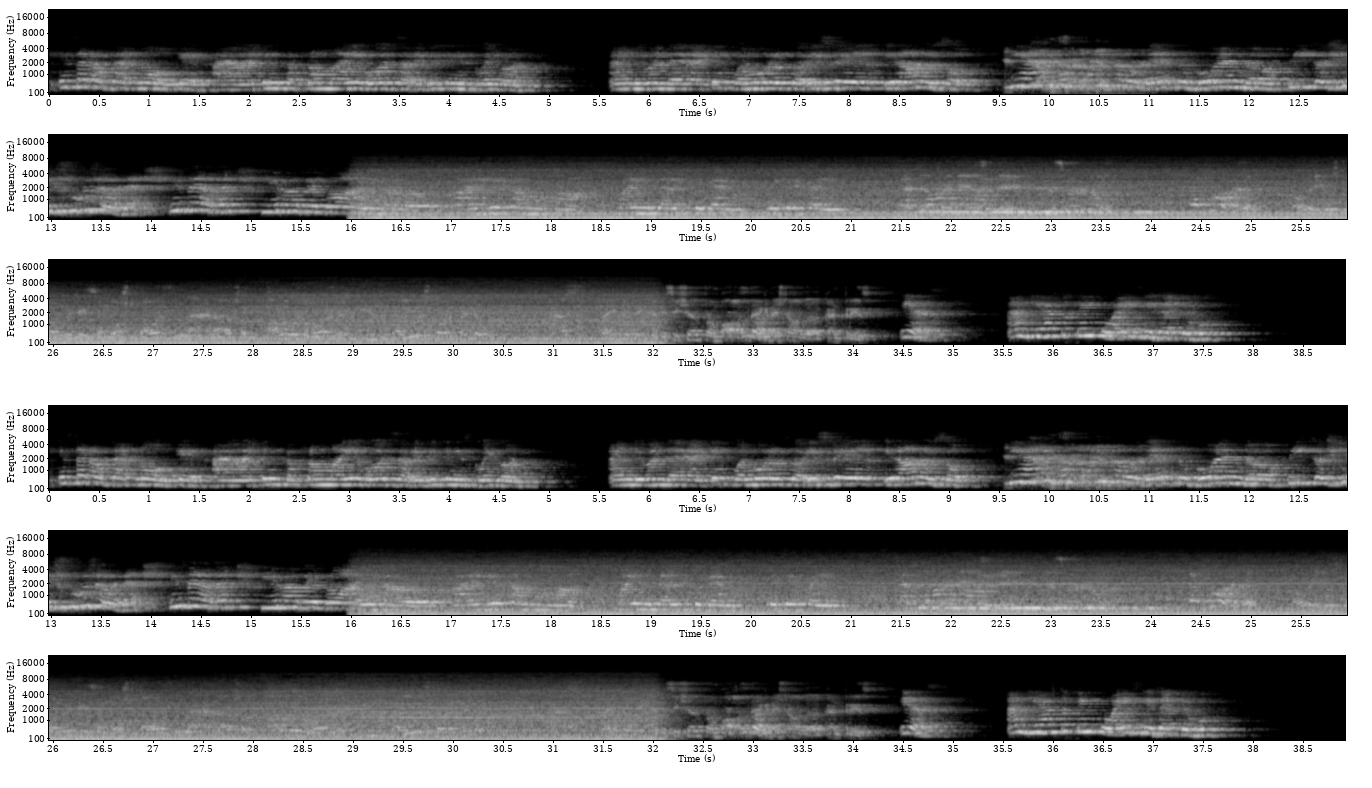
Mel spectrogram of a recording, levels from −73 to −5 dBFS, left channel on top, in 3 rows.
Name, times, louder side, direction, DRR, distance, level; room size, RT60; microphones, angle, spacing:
voice 1, 0.1-4.8 5.6-9.2 9.6-18.3 18.7-19.9 20.1-20.8 21.5-25.0 32.7-33.2 34.5-34.8 35.5-37.5, right 1 dB, 80° right, -3 dB, 4.7 m, -25 dB
voice 2, 9.5-10.7 21.5-23.7 24.9-25.1 25.4-30.6 31.0-34.2, left 1 dB, 20° left, 3 dB, 1.2 m, -32 dB
sound 1, 16.0-32.1, equal, 25° right, 5.0 m, -27 dB
20.0 x 7.8 x 3.7 m, 0.95 s
head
